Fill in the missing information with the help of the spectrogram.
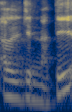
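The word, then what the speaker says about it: جِنَّة: Kalau baca al-jinnati artinya jin. Manakala dibaca jannati maka artinya adalah kebun atau taman atau surga.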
